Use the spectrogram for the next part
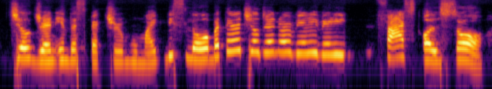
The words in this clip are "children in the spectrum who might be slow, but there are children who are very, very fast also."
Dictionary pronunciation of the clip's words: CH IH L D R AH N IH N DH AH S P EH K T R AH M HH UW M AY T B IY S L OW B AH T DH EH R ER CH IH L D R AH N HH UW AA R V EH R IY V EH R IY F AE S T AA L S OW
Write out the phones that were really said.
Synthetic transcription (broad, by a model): CH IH L D R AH N IH N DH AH S P EH K T R AH M HH UW M AY T B IY S L OW B AH T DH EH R CH IH L D R AH N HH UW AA R V EH R IY V EH R IY F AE S T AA L S OW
